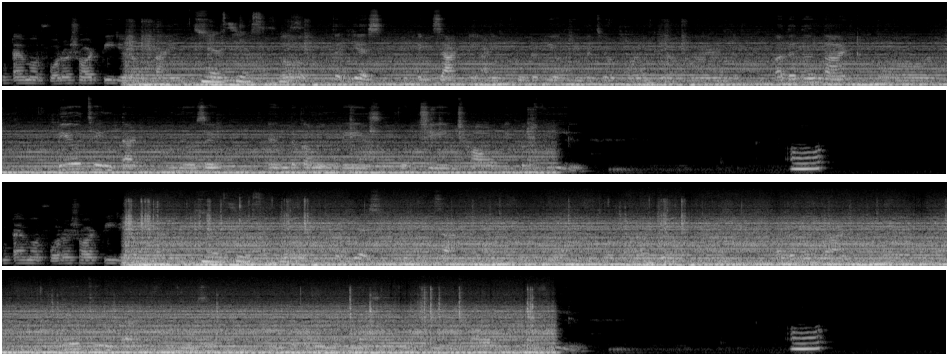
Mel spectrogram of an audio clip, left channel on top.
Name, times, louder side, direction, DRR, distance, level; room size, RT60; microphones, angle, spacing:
voice 1, 0.0-2.4 2.8-3.8 4.1-7.4 7.7-9.3 9.9-10.9 11.1-11.7 12.1-15.3, left 3 dB, 80° left, 1.4 m, -30 dB
sound 1, 1.2-15.0, right 5 dB, 85° right, 0.4 m, -21 dB
voice 2, 2.0-2.9 17.3-17.7, equal, 10° left, 0.3 m, -24 dB
5.1 x 2.8 x 2.3 m
head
